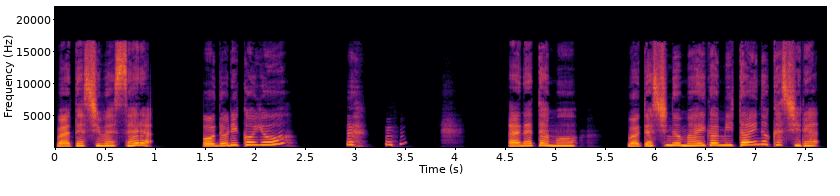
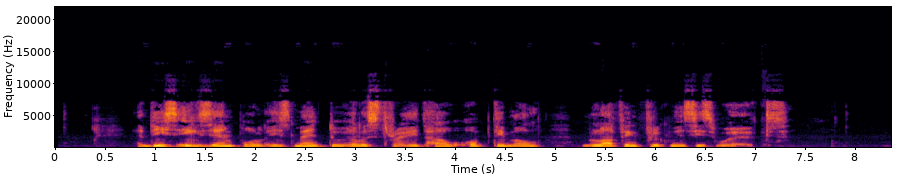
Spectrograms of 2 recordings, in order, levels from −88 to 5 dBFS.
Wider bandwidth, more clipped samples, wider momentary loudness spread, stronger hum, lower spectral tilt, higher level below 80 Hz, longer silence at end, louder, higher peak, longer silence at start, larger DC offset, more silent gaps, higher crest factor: first, 17 kHz vs 9.4 kHz; neither; about the same, 11 LU vs 13 LU; neither; second, -2.5 dB/octave vs -5 dB/octave; second, -62 dBFS vs -56 dBFS; second, 0.1 s vs 1.05 s; about the same, -19 LUFS vs -19 LUFS; second, -6 dBFS vs -2 dBFS; second, 0 s vs 0.8 s; neither; first, 1.13-1.47 s, 2.54-2.91 s, 3.25-3.29 s, 3.65-3.85 s, 4.17-4.53 s, 5.51-5.71 s vs none; about the same, 14 dB vs 18 dB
